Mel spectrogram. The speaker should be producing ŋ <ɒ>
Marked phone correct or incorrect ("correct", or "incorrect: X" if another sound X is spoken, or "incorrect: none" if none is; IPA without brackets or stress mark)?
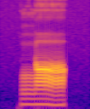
incorrect: ɑ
